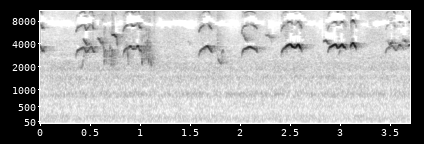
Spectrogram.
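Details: Baby Silkie chickens chirping: high, arched peeps repeated in a quick, uneven series, several overlapping, with a steady low hum underneath.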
